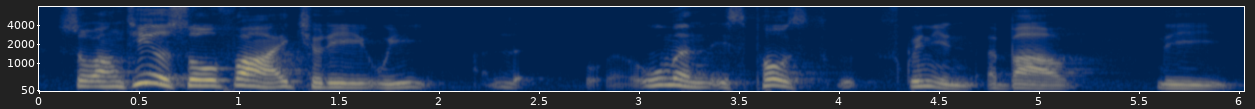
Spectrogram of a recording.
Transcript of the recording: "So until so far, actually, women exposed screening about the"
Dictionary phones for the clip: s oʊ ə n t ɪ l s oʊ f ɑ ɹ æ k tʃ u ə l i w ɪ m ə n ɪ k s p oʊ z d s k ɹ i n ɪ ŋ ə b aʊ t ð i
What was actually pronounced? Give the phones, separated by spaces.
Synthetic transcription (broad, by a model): s oʊ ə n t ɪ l s oʊ f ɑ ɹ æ k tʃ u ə w i w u m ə n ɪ s p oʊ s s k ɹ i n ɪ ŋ ə b aʊ t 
